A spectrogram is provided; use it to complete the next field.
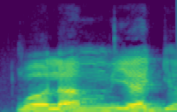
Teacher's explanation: mim sukun bertemu dengan ya, bacanya jelas, jangan dibaca dengung ya, tapi jelas karena izhar safawi. Walam ya, mim sukunnya jelas, ya-nya juga jelas.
